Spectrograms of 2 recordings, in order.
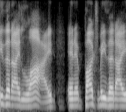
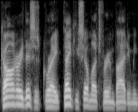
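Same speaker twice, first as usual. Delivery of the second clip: odd, weird put-on cowboy character voice; 3 semitones lower, 3 dB quieter than usual. Playing a character who speaks to Connery about the game, in a weird put-on voice. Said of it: "I can't go back between those two voices".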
